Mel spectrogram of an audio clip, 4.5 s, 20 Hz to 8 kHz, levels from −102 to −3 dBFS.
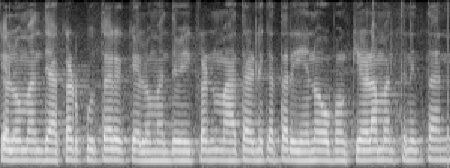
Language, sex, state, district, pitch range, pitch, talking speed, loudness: Kannada, female, Karnataka, Gulbarga, 170-175 Hz, 175 Hz, 145 wpm, -17 LUFS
